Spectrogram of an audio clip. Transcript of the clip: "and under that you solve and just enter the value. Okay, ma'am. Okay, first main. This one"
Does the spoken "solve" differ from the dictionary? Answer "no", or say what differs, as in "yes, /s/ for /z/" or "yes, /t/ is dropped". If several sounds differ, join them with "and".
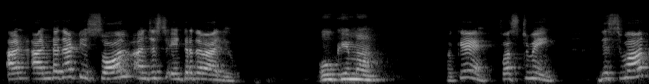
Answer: no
